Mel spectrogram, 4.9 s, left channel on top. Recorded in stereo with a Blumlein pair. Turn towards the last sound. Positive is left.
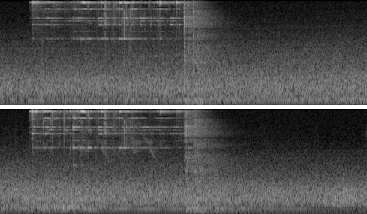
turn(degrees=50)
